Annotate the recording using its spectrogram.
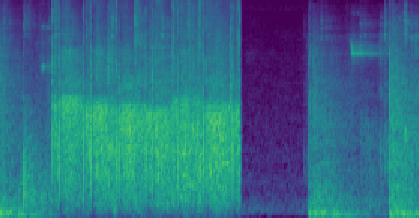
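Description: Spectators clapping after a point in a table tennis match, starting about half a second in and cutting off abruptly a little before the halfway mark, followed by a moment of silence before hall noise and a few ball clicks return.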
